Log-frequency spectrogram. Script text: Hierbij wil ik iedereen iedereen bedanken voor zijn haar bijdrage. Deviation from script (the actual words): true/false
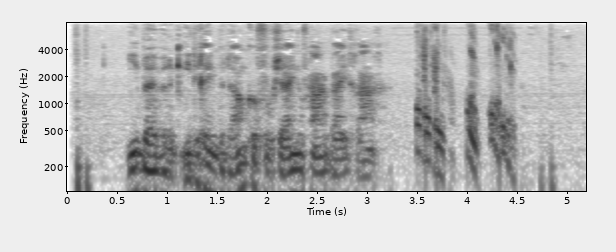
true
